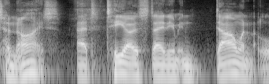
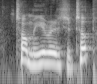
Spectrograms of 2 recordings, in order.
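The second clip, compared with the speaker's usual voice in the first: put-on New Zealand accent, pitched very high; 11 semitones higher than usual. Introducing the footy tipping segment: put-on Kiwi accent. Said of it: "gonna do this in Kiwi accent".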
